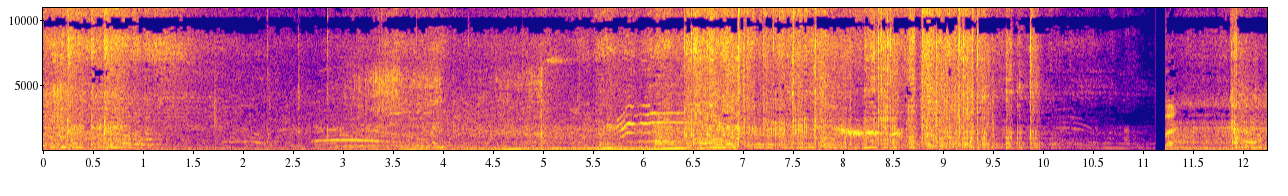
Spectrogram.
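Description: A Toyota Supra accelerates hard.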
